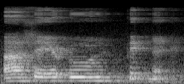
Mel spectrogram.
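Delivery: slow, careful Spanish for learners; slow Spanish phrase. Shown as a demonstration. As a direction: model the phrase slowly. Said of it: "We have, for example".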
